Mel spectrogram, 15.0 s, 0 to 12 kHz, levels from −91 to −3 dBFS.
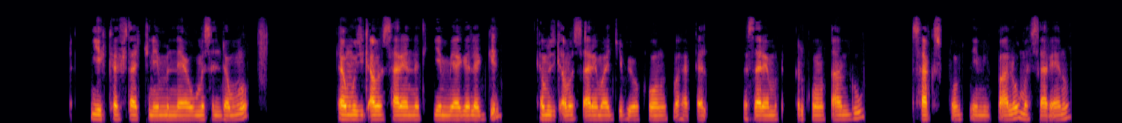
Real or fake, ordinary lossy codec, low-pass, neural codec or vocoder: fake; MP3, 32 kbps; 7.2 kHz; codec, 16 kHz, 4.8 kbps, FACodec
